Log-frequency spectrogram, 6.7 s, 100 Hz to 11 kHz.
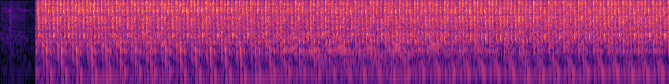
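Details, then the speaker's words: Mahindra XUV500 diesel before full engine overhaul; starts and settles into harsh, clattery idle with uneven tapping over the steady run; abnormal engine noise before rebuild (bores, pistons, rings, bearings, head, valves). "बनाने से पहले हमारे engine की कुछ noise ऐसी थी।"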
